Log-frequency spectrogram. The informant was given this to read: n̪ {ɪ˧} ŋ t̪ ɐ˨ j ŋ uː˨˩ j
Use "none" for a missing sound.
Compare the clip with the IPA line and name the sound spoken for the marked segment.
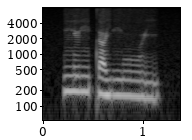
ɪ˧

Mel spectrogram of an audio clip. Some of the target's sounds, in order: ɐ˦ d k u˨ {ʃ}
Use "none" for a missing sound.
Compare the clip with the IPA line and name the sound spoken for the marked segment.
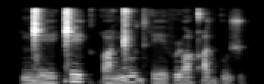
ʃ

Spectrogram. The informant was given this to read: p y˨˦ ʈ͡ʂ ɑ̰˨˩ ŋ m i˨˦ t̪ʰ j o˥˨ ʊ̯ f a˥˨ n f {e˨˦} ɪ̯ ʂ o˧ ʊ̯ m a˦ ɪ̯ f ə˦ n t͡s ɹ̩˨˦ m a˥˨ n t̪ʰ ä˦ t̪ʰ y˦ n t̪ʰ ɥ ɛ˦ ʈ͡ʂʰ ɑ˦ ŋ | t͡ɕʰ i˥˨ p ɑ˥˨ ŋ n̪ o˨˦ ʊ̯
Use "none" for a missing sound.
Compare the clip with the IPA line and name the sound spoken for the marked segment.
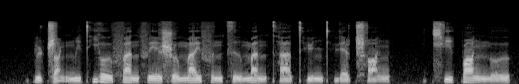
e˨˦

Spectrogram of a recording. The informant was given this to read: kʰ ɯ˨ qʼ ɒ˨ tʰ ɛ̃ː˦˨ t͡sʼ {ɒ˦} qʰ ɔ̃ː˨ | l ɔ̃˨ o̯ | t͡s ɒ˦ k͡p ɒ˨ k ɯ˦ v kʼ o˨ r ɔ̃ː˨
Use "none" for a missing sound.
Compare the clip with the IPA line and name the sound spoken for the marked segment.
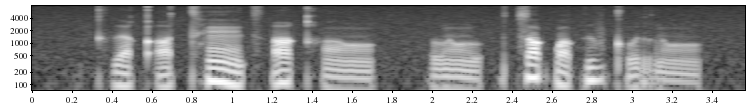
ɑ˦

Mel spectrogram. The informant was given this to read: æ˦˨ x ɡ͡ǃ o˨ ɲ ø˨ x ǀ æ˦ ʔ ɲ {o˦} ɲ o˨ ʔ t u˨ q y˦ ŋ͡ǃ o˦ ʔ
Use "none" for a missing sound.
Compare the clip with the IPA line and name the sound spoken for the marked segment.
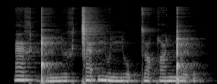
o˨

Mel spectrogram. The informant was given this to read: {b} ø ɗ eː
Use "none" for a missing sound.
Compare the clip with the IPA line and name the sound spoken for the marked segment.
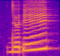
d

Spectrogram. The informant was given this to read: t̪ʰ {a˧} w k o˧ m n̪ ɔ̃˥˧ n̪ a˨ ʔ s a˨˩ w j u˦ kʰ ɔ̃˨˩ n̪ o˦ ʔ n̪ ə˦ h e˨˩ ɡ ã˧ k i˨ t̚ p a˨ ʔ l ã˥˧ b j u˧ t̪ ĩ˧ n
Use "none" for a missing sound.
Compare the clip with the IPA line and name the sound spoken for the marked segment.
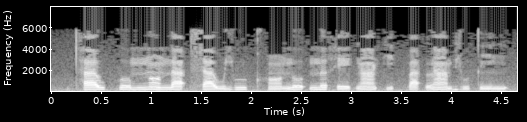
a˧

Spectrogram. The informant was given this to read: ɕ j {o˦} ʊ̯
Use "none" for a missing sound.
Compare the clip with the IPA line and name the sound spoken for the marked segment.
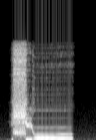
o˥˨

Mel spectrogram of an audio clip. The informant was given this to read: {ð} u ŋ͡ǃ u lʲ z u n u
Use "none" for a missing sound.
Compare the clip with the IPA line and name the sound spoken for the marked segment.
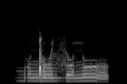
b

